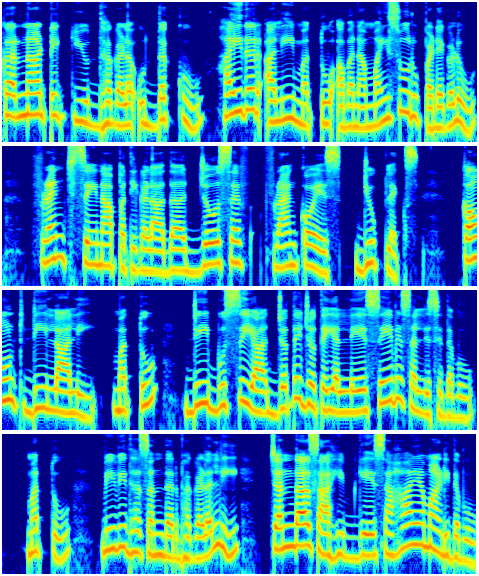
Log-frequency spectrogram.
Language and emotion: Kannada, neutral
